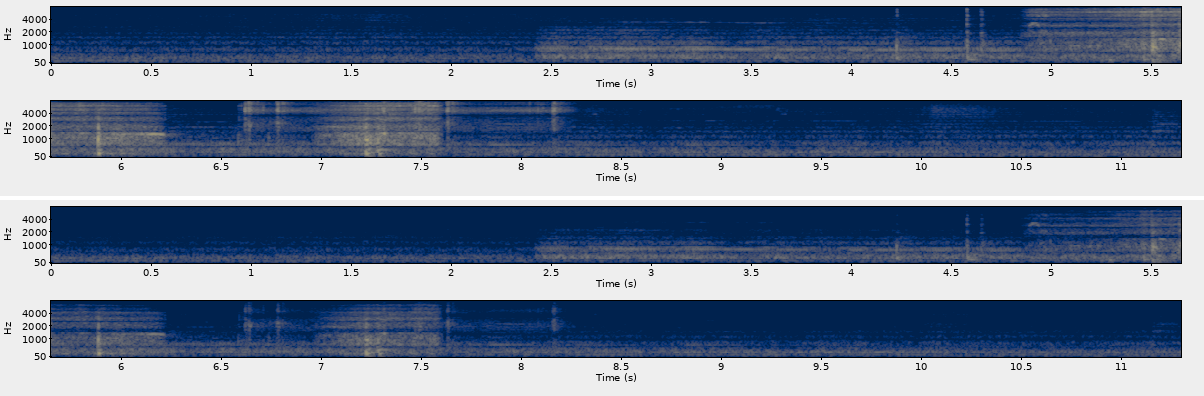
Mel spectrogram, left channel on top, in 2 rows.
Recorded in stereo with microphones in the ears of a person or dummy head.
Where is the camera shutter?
75° left (ahead or behind).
